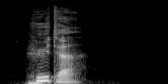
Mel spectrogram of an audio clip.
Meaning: keeper, guardian
- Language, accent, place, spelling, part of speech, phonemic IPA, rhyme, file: German, Germany, Berlin, Hüter, noun, /ˈhyːtɐ/, -yːtɐ, De-Hüter.ogg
